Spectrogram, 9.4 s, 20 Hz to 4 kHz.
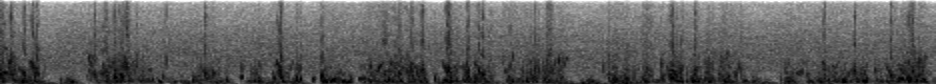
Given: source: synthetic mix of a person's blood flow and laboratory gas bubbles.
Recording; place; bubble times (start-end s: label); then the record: Doppler ultrasound of blood flow; precordium
0.00-0.49 s: bubbles
0.75-1.71 s: bubbles
1.90-2.34 s: bubbles
2.38-2.65 s: bubbles
2.69-3.05 s: bubbles
3.09-3.54 s: bubbles
3.58-4.29 s: bubbles
4.32-5.71 s: bubbles
6.00-7.50 s: bubbles
7.78-8.69 s: bubbles
8.71-9.34 s: bubbles
From the record:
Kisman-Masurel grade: 444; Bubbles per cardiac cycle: continuous sound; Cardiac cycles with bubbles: 100%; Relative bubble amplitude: maximal (0.775 to 0.999); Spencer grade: 4 (maximum detectable bubble signal sounding continuously throughout systole and diastole of every cardiac period, and overriding the amplitude of the normal cardiac signals); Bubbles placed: anywhere in the cardiac cycle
